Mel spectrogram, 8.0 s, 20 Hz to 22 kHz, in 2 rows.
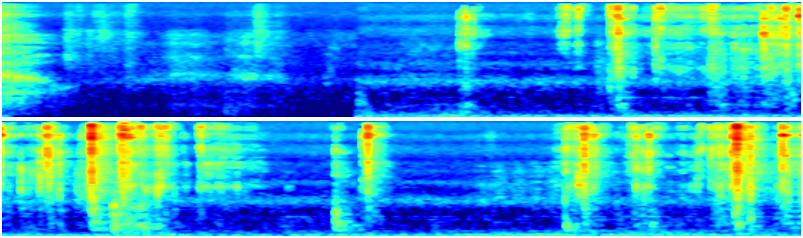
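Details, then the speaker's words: BMW R1200C motorcycle at key-on before repair: only faint scattered clicks from inside the tank and no pump whirr; fuel pump not priming, relays and fuses already swapped without change. "And there's definitely that clicking sound that we can hear is coming from inside of the tank."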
